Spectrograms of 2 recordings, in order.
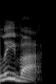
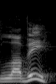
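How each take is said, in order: First: Levi as LEE-vye; English Levi. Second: Levi as LEH-vee; Spanish Levi. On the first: Preacher contrasting English and Spanish Levi. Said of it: "but it's not Levi". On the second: Preacher giving the Spanish Levi. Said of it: "it's not Levi". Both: Shown as a demonstration.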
